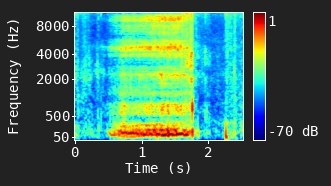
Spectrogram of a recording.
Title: SNORING ABOVE 4000 METRE SEA LEVEL IN MALSHEJ GHAT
